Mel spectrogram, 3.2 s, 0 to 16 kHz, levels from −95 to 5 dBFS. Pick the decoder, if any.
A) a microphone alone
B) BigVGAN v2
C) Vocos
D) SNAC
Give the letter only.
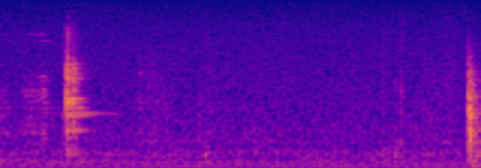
A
